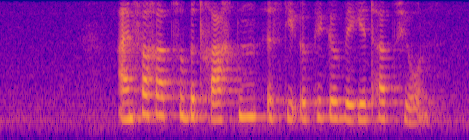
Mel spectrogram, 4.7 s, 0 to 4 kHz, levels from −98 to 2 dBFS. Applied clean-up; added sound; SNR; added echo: none; none; none; none.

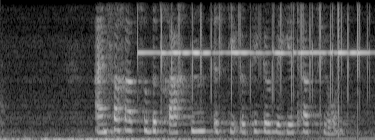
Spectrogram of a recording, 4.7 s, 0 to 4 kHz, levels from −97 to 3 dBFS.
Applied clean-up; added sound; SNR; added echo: none; Bell; -3 dB; reverberation time 0.4 s.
